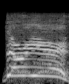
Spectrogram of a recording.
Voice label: flank, grunt; svencoop; st allies; nimble grunt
